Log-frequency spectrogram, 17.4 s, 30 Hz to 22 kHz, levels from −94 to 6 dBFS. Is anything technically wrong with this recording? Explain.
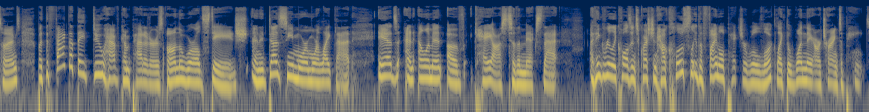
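No, nothing is technically wrong with this audio.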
